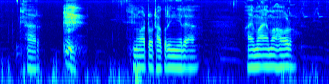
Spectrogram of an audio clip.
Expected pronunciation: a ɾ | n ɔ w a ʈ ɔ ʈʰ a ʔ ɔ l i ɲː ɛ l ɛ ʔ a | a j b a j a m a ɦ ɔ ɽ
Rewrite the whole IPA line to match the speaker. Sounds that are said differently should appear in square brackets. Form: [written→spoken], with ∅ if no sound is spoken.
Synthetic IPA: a ɾ | n ɔ w a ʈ ɔ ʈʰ a [ʔ→k] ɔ [l→ɾ] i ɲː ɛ l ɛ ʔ a | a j [b→m] a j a m a ɦ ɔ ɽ

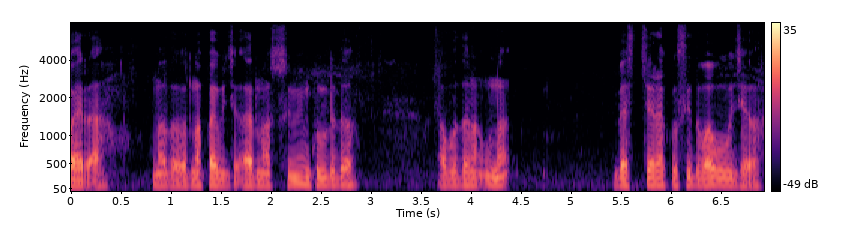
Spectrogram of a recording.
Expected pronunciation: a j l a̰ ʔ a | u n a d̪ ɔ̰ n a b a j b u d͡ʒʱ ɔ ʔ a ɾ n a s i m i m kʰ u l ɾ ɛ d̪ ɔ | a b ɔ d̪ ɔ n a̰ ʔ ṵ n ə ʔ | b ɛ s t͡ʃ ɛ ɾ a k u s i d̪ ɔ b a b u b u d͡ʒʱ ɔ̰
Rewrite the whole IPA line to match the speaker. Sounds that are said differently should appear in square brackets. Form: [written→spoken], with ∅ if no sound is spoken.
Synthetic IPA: a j [l→ɾ] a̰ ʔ a | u n a d̪ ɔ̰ n a [b→p] a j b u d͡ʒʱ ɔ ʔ a ɾ n a s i m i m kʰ u l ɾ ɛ d̪ ɔ | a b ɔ d̪ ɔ n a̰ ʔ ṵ n [ə→a] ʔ | b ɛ s t͡ʃ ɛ ɾ a k u s i d̪ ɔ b a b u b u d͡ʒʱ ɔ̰

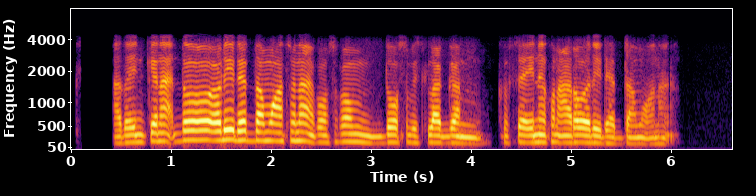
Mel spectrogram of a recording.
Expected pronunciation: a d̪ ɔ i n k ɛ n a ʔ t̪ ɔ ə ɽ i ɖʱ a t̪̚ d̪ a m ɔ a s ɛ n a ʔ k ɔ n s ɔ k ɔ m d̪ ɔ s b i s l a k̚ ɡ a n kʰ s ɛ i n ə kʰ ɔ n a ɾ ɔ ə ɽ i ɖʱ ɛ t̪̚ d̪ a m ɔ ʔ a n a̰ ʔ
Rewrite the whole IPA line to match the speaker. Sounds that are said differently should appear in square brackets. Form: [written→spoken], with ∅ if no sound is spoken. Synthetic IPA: a d̪ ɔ i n k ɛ n a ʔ [t̪→d̪] ɔ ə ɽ i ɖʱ [a→ɛ] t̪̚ d̪ a m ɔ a s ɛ n a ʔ k ɔ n s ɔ k ɔ m d̪ ɔ s b i s l a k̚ ɡ a n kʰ s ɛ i n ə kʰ ɔ n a ɾ ɔ ə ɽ i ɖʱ ɛ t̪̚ d̪ a m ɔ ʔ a n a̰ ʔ

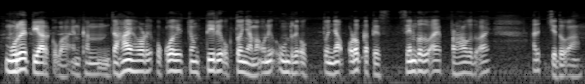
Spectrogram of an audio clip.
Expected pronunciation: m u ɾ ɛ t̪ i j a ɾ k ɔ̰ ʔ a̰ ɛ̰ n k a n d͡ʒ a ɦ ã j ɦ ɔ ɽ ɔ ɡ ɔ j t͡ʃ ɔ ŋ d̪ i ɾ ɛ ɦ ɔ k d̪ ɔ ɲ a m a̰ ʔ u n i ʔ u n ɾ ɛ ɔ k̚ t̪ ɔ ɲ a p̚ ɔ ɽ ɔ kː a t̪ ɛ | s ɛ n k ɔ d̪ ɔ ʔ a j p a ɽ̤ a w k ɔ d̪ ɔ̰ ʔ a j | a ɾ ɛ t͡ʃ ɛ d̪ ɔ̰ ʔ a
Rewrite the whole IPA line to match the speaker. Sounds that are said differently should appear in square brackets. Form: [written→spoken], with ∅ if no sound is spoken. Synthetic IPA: m u ɾ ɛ t̪ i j a ɾ k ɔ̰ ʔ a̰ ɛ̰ n [k→kʰ] a n d͡ʒ a ɦ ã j ɦ ɔ ɽ ɔ [ɡ→k] ɔ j t͡ʃ ɔ ŋ [d̪→t̪] i ɾ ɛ [ɦ→∅] ɔ k [d̪→t̪] ɔ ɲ a m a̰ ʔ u n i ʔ u n ɾ ɛ ɔ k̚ t̪ ɔ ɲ a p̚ ɔ ɽ ɔ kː a t̪ ɛ | s ɛ n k ɔ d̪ ɔ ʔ a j p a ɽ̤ a w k ɔ d̪ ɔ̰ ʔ a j | a ɾ ɛ t͡ʃ ɛ d̪ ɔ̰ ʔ a

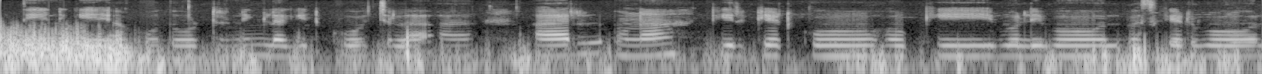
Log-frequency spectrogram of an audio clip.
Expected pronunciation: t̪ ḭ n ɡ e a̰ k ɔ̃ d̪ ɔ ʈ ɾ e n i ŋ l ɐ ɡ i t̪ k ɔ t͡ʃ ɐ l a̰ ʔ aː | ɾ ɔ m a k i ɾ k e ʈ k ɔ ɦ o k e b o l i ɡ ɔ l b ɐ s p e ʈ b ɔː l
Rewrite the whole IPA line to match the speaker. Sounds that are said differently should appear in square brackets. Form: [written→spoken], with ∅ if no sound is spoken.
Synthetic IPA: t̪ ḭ n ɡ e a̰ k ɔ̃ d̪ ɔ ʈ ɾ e n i ŋ l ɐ ɡ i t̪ k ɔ t͡ʃ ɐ l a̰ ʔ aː | ɾ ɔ [m→n] a k i ɾ k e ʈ k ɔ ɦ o k [e→i] b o l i [ɡ→b] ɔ l b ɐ s [p→k] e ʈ b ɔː l

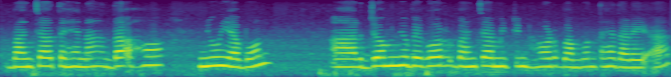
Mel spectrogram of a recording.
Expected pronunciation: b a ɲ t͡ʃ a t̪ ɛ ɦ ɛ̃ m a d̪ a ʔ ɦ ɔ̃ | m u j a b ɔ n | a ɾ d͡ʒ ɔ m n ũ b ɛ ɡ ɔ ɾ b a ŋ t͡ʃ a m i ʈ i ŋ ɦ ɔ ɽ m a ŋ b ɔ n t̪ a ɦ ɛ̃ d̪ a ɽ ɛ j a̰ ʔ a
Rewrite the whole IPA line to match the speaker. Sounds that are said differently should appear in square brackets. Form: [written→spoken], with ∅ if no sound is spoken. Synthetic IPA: b a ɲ t͡ʃ a t̪ ɛ ɦ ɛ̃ [m→n] a d̪ a ʔ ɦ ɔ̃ | [m→ɲ] u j a b ɔ n | a ɾ d͡ʒ ɔ m [n→ɲ] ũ b ɛ ɡ ɔ ɾ b a [ŋ→ɲ] t͡ʃ a m i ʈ i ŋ ɦ ɔ ɽ [m→b] a [ŋ→m] b ɔ n t̪ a ɦ ɛ̃ d̪ a ɽ ɛ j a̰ ʔ a

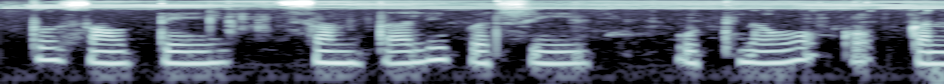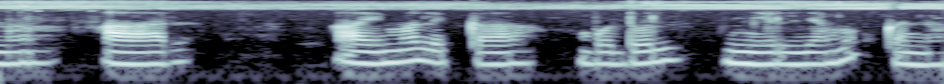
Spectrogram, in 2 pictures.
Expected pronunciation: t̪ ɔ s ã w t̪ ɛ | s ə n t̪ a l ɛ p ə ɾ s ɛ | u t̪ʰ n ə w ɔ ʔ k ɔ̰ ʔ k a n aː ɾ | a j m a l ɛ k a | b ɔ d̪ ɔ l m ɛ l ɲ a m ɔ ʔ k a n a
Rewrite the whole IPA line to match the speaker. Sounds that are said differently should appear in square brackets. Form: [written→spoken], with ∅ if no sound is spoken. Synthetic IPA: t̪ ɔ s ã w t̪ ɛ | s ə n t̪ a l [ɛ→i] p ə ɾ s [ɛ→i] | u t̪ʰ n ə w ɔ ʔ k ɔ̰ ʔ k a n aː ɾ | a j m a l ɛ k a | b ɔ d̪ ɔ l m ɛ l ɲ a m ɔ ʔ k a n a

